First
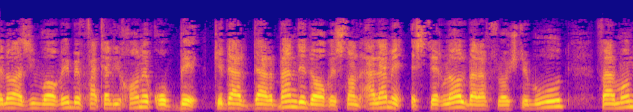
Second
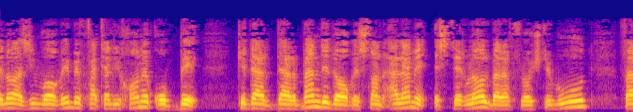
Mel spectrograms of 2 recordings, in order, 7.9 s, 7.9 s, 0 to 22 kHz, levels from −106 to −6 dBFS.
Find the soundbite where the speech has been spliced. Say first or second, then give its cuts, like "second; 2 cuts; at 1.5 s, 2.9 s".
first; 1 cut; at 2.6 s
